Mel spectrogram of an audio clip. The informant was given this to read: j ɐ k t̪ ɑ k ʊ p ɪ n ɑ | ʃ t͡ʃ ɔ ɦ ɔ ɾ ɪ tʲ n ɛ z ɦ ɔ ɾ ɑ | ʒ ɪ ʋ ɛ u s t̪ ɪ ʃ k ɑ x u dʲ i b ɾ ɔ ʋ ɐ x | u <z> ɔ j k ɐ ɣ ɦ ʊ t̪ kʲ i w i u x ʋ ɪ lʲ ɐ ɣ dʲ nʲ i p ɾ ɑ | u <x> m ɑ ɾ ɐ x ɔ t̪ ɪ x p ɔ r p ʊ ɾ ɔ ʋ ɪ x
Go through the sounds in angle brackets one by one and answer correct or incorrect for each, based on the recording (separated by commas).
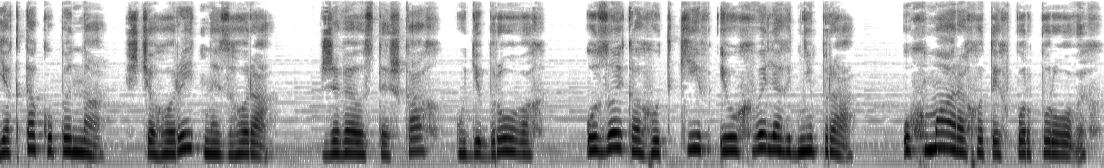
correct, correct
